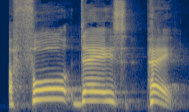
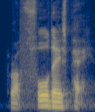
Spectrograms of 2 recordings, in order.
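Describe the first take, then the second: First: "A full day's pay" said slowly, higher and louder; stress on full day's pay. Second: Said in the usual way. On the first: Shown as a demonstration.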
